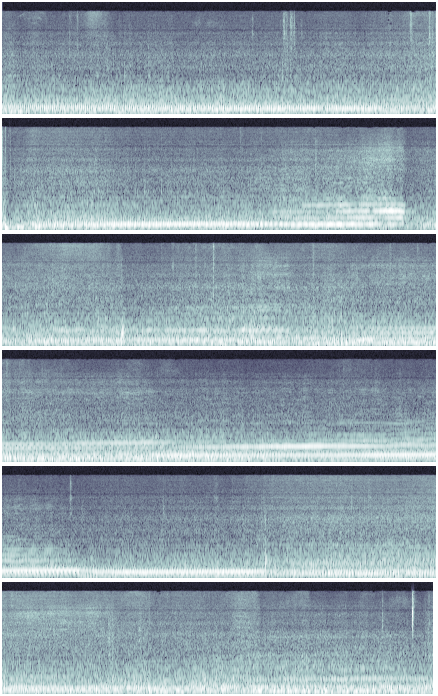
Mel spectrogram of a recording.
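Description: A car engine roars loudly from inside, rising and falling in pitch as gears shift.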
